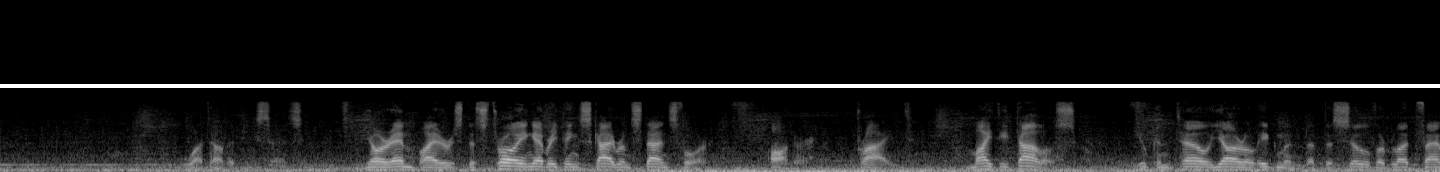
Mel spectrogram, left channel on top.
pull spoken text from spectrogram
What of it, he says. Your empire is destroying everything Skyrim stands for. Honor, pride, mighty Talos. You can tell Jarl Igmund that the Silverblood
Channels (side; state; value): left; silent; 58 dB below the other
